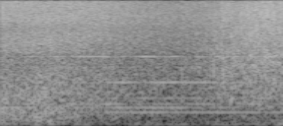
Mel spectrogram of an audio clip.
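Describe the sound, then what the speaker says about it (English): Extremely strong ocean waves surge in to shore as a loud, continuous wash of broadband roar, with no pause or break across the moment. "lately there are these extremely strong waves that come"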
